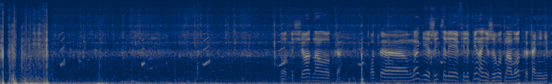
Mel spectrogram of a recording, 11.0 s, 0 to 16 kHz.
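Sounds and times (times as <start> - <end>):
water noise: 0.0 - 11.0
wind: 0.0 - 11.0
faint short squeaks: 0.7 - 2.0, 2.6 - 3.3, 3.9 - 4.4.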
